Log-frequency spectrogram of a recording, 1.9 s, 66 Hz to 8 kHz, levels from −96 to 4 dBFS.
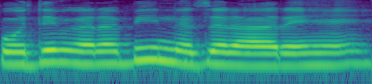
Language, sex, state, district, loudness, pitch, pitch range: Urdu, female, Andhra Pradesh, Anantapur, -18 LUFS, 210 Hz, 195-215 Hz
